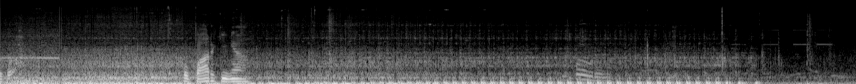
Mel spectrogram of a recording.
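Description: Yamaha FZ V3's single-cylinder engine running at low speed as the motorcycle slows to a stop. Its beat slows and becomes evenly spaced, then the engine stops near the end.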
